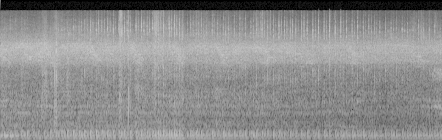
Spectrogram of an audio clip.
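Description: A motorcycle runs near a disc golf course, its engine holding a steady, fairly constant rumble with a rattly edge and no clear revving.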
